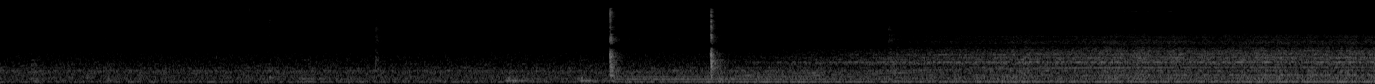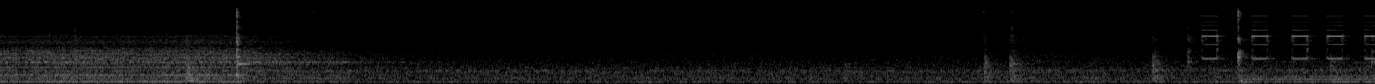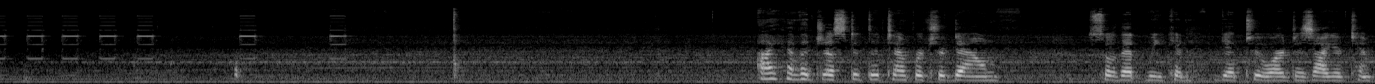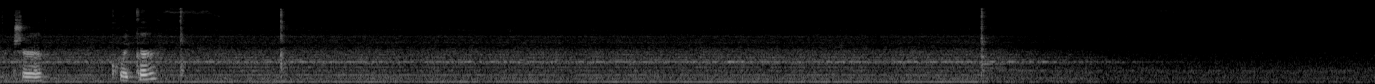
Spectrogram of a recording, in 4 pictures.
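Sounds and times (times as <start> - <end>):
low steady hum: 0.0 - 55.0
oven control panel beeping: 25.7 - 32.6.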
